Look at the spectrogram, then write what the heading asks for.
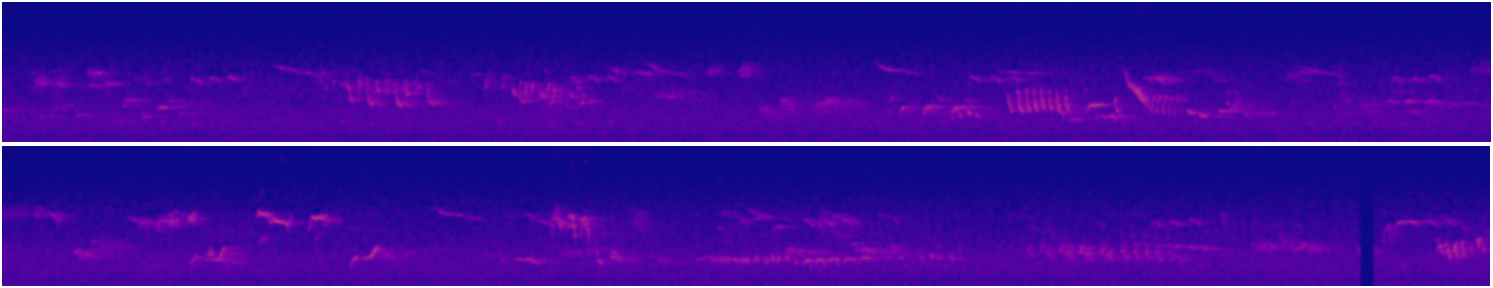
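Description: Small birds chirping and twittering, a steady stream of short high calls and quick trills, faint over a low background hiss.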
